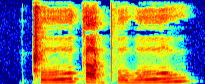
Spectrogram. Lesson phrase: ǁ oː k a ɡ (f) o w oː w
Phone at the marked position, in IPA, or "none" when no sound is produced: pʼ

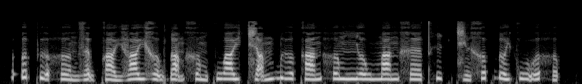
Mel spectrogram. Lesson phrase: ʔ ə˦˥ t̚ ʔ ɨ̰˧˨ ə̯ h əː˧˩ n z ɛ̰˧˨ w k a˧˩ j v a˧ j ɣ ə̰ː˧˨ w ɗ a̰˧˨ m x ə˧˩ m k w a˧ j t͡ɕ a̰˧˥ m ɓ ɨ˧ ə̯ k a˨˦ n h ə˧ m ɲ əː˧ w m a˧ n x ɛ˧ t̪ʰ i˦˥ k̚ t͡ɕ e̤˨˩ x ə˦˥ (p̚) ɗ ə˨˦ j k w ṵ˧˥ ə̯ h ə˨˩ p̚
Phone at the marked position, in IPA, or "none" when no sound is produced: p̚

